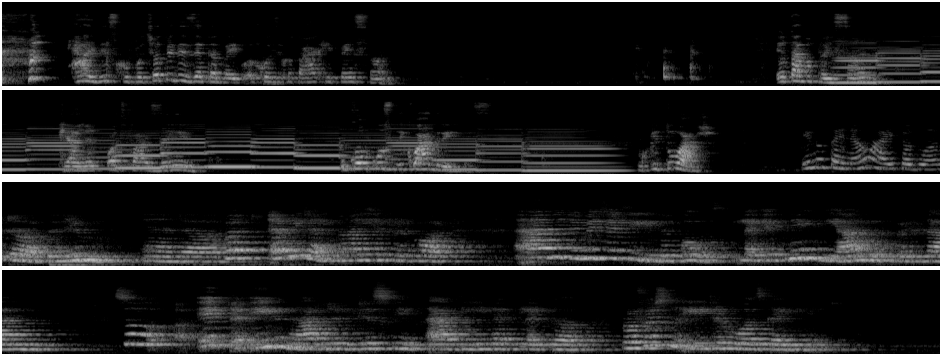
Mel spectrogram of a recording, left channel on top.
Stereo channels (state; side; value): different; both; correlation 0.01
